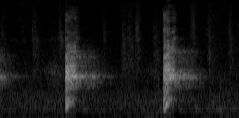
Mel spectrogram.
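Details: Male Maltese dog diagnosed with heart disease, a disc problem and patellar dislocation. He gives two sharp, short barks about one second apart, each fading quickly, against a quiet indoor background.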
